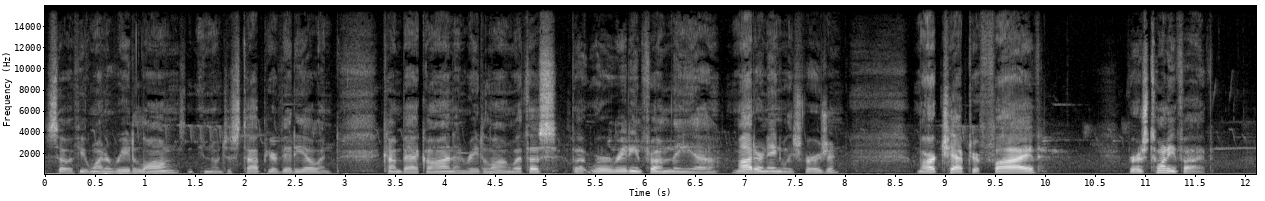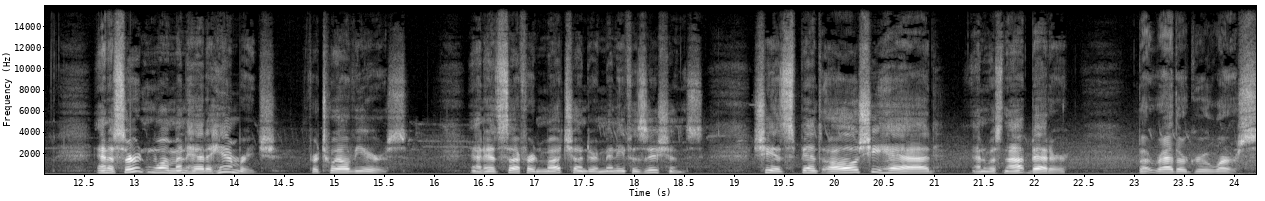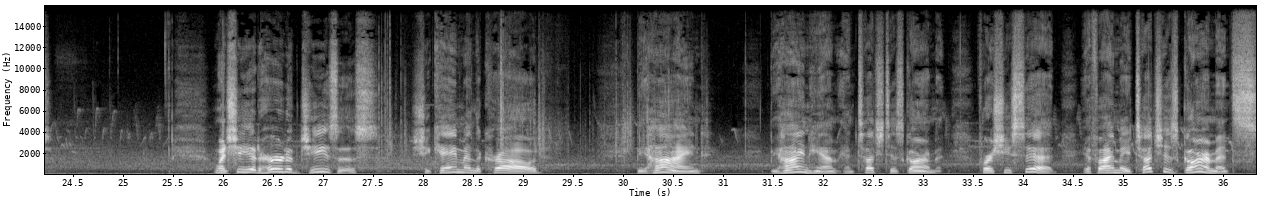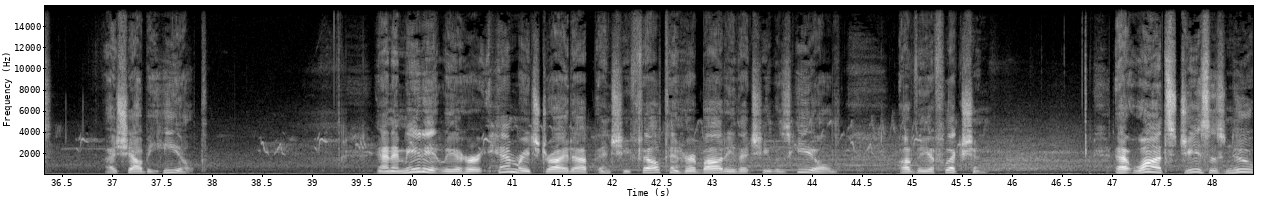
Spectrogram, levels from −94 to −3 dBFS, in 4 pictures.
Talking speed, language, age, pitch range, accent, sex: 150 wpm, English, 50-69, 150-210 Hz, American, male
